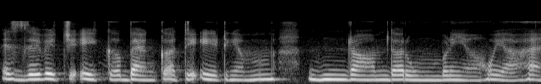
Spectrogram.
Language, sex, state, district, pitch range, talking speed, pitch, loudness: Punjabi, female, Punjab, Kapurthala, 210-230 Hz, 135 wpm, 220 Hz, -15 LUFS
